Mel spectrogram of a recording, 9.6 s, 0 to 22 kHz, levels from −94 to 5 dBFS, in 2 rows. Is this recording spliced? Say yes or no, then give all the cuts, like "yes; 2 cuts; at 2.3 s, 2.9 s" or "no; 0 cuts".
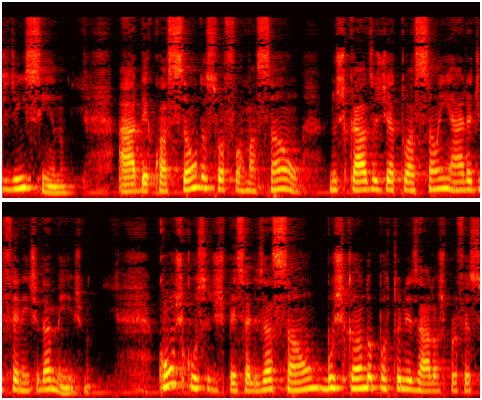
no; 0 cuts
